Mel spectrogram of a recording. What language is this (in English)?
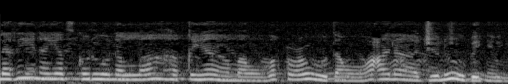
Urdu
